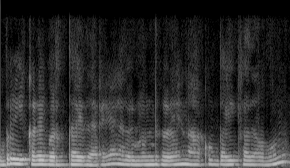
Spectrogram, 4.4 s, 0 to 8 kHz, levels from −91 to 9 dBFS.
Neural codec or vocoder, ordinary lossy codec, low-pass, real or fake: codec, 16 kHz, 2 kbps, FreqCodec, smaller model; none; 7.2 kHz; fake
